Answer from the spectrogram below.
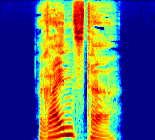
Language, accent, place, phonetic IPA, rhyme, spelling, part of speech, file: German, Germany, Berlin, [ˈʁaɪ̯nstɐ], -aɪ̯nstɐ, reinster, adjective, De-reinster.ogg
- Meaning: inflection of rein: 1. strong/mixed nominative masculine singular superlative degree 2. strong genitive/dative feminine singular superlative degree 3. strong genitive plural superlative degree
